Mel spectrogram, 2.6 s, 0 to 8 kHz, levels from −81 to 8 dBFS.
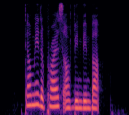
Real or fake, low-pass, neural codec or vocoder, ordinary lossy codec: fake; 7.2 kHz; codec, 16 kHz, 4 kbps, X-Codec, WavLM features, trained on Multilingual LibriSpeech; none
